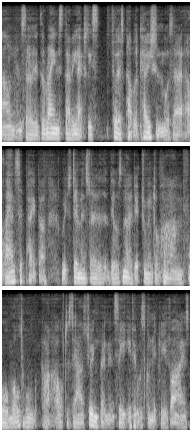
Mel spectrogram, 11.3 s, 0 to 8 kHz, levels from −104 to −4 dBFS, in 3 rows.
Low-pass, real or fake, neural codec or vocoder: 7.2 kHz; fake; codec, 44.1 kHz, 2.6 kbps, DAC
